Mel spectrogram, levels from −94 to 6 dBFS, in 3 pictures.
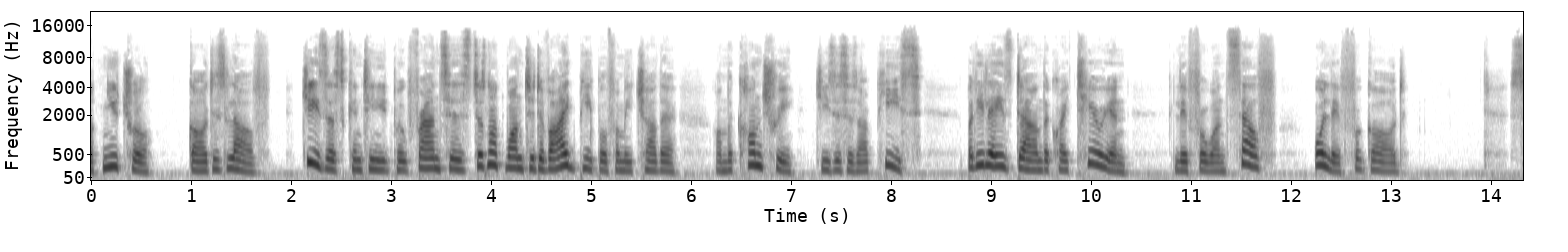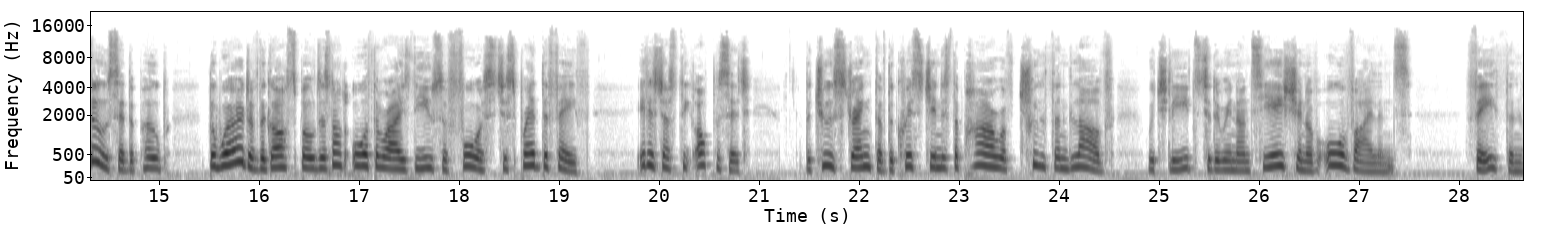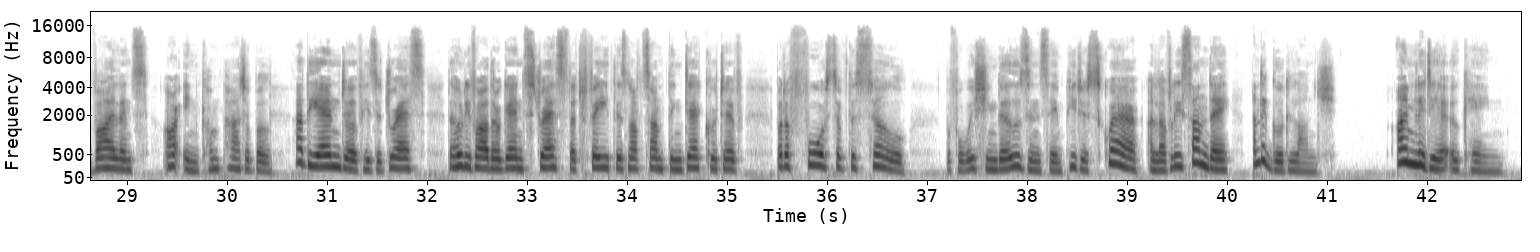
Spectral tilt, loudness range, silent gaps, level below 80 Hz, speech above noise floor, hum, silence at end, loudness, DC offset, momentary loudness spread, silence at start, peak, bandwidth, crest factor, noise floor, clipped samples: -5 dB/octave; 5 LU; none; -68 dBFS; 37 dB; none; 0.2 s; -29 LUFS; under 0.1%; 12 LU; 0 s; -10 dBFS; 15 kHz; 18 dB; -65 dBFS; under 0.1%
